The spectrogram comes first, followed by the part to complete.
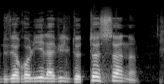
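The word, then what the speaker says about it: Tucson: relier la ville de tson à la ville de Las Vegas il paraî que ça se prononce ton par ah d'accord ave avec l'accent du Nevada tu vois et et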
